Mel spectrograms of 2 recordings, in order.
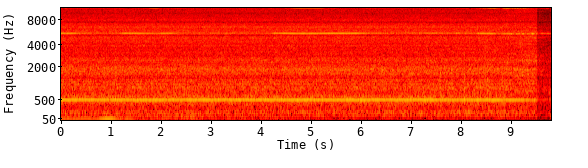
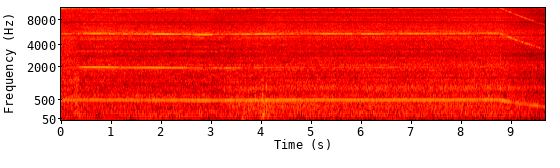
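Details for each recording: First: Numatic Henry HVR200 vacuum after repair with homemade motor brushes, filter fitted, running outside to wear in; a winding may be cooked. Steady even whine at constant pitch, though suction feels weak, like the low setting. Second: Numatic Henry HVR200 vacuum after fitting homemade motor brushes, machine long damp: steady high motor whine then wind-down; runs better but not right, owner suspects a cooked winding.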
